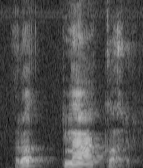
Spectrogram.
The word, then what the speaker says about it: रत्नाकर: त्यसै गरी अर्को शब्द छ रत्नाकर, रत्नाकर। भाइ बहिनीहरू, हेर्दाखेरि त यहाँ 1 2 3 4 4.5वटा अक्षरहरू देख्छौँ है, तर यसलाई हामीले उच्चारण गर्दा तीन खण्डमा उच्चारण गर्नुपर्ने हुन्छ।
